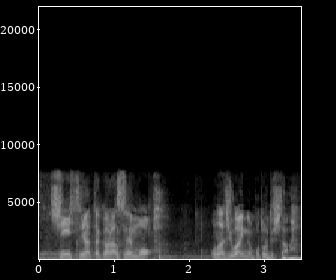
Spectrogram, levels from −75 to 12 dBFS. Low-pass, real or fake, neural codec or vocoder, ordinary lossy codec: none; real; none; none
